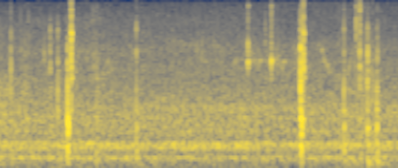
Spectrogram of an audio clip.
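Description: A honeybee swarm in a tree buzzes steadily at close range, with individual bees zipping past now and then in short, louder whooshes over a faint hum.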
